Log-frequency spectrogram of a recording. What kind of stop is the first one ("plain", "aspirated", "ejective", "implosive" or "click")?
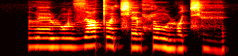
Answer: plain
